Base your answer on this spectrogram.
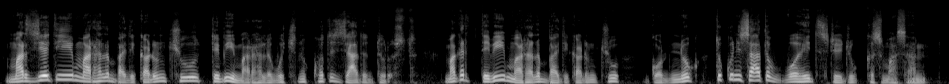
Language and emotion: Kashmiri, neutral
